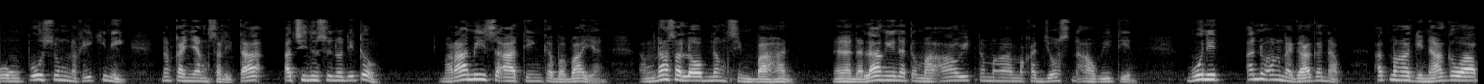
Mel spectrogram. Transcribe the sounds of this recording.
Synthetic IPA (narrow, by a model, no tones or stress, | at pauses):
ʊʔoŋpuːso̞ŋnɐkikɪnɪɡ̚ | nɐŋkɐɲːaŋsɐlɪt̪a | ɐt̪sɪnuːsʊno̞d̪ɪt̪o̞ | mɐɾaːmɪsɐʔaːt̪ɪŋkɐbɐbaːjɐ̰n | ʔɐŋnasɐloʔo̞b̚nɐŋsɪmbaːɦɐnː | ɐnanɐlaːŋɪnɐt̪ʔʊmaːʔaːwɪt̪̚nɐŋmɐŋamɐkɐd̪jo̞snɐʔɐwiːt̪ɪn | ŋuːnɪt̪̚ʔɐno̞ɐŋnɐɡaːɡɐna̰p̚ | ʔɐt̪̚mɐŋaɡɪnaːɡɐwa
